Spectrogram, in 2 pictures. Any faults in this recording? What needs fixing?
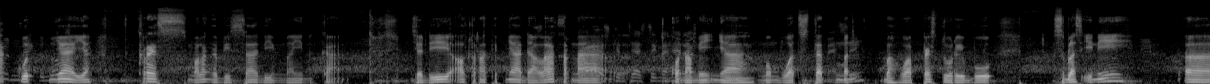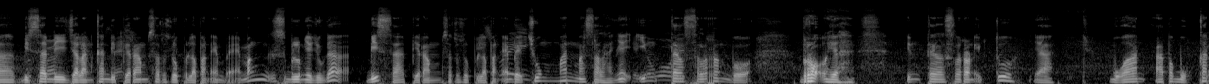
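Five short stutters, each with a hard join, occur at 5.60–5.64 s, 7.32–7.36 s, 11.46–11.50 s, 15.54–15.58 s and 19.20–19.24 s. Each is a repeated buffer: new audio did not reach the output in time, so the same 20 ms slice, pointing to a 20 ms buffer, played two extra times before the stream resumed. Around 40 ms of the real sound is lost each time. To prevent it, give the playback path more buffer headroom or feed it at a steadier rate so it never runs dry.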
